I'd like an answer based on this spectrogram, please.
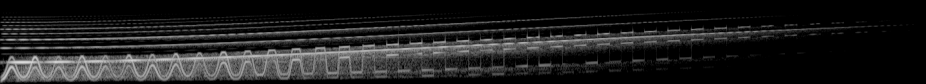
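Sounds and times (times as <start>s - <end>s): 
uplifter sound effect: 0.0s - 5.2s.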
